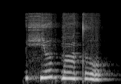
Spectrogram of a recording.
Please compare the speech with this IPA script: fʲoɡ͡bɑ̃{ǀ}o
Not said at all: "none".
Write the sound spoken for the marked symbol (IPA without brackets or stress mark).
t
